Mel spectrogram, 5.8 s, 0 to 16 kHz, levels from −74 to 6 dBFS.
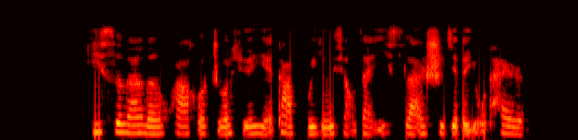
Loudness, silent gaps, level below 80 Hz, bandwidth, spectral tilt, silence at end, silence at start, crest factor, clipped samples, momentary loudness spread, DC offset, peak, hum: -32 LUFS; none; -64 dBFS; 8.2 kHz; -4 dB/octave; 0.55 s; 0.9 s; 18 dB; under 0.1%; 8 LU; under 0.1%; -14 dBFS; none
